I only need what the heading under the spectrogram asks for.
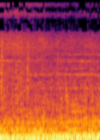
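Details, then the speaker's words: Daewoo refrigerator running after repair of a week-long hum and whistle traced to the fan, with clogged condenser and dirty compressor area to be cleaned: steady low even hum, no whistle or rattle, normal quiet running. "Всё подключено, всё работает, ничего не шумит, всё здорово."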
